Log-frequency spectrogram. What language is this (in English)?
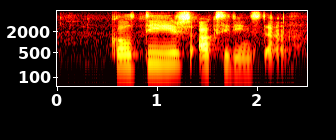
Afrikaans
